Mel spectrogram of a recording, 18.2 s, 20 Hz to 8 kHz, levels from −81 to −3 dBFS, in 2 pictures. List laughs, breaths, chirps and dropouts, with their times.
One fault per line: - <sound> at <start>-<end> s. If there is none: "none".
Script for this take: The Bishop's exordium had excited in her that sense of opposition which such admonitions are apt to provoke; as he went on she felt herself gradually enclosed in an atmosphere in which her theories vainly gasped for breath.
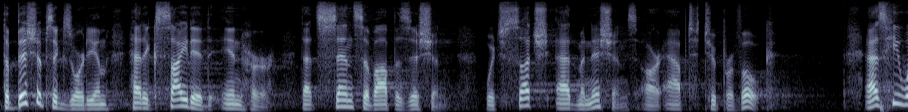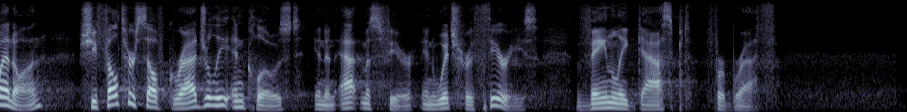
none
